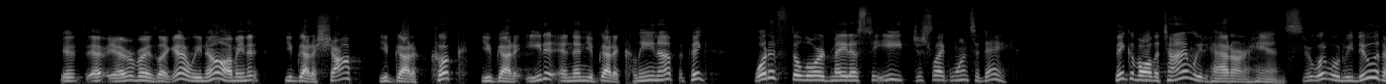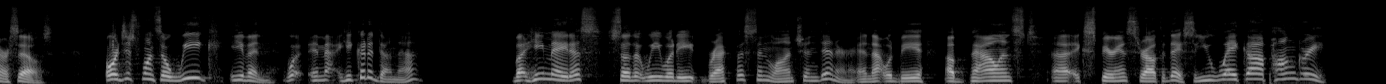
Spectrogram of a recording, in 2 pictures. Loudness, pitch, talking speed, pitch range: -29 LUFS, 175 Hz, 220 wpm, 145-205 Hz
